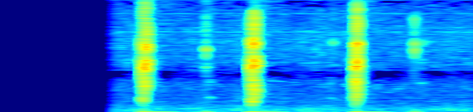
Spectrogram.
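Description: A cartoon car's engine running as it pulls out, a low rumble with sharp clicks about twice a second, starting about half a second in.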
